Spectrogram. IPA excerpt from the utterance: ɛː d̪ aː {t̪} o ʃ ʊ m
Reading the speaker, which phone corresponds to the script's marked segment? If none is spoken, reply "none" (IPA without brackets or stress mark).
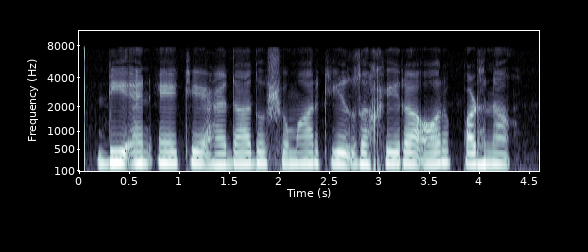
d̪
